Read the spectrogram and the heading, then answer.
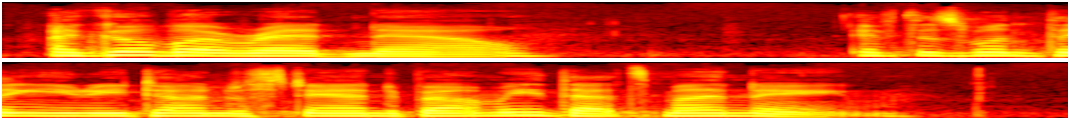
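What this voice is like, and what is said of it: Speaks with a put-on accent. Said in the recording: “What's with your accent?”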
